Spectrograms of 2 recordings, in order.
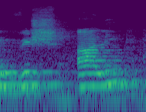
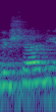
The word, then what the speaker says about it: Vaishali: by the opposite person they either call me wish Alec or they can be anyways but what I can understand from my father is that Vaishali is a great personality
